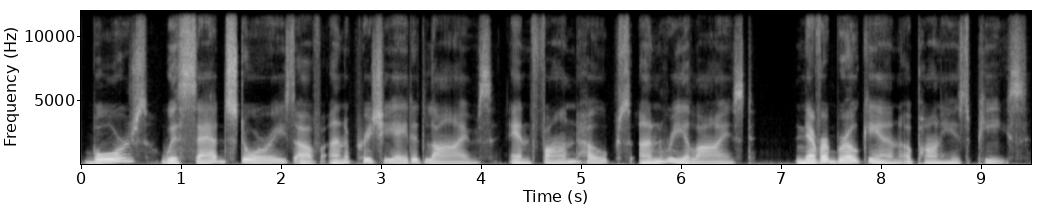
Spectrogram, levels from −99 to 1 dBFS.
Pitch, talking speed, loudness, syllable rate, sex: 175 Hz, 105 wpm, -18 LUFS, 3.7 syllables/s, female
